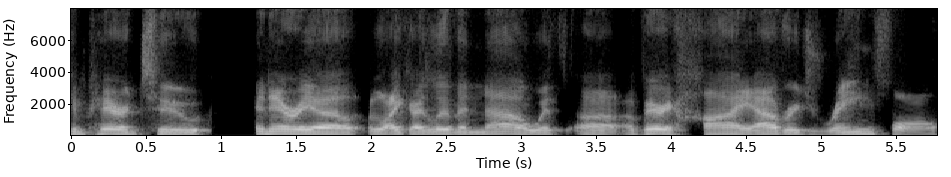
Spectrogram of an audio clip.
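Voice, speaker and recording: A man is speaking. His pitch is medium. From US Midwest, Elkhart, Indiana. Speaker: poet. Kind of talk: interview. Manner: halting, frequent repetitions.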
